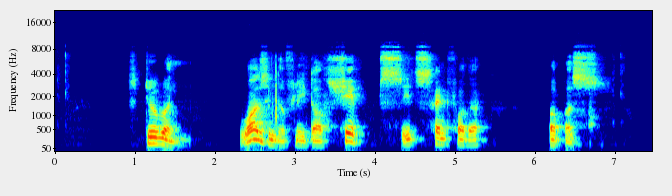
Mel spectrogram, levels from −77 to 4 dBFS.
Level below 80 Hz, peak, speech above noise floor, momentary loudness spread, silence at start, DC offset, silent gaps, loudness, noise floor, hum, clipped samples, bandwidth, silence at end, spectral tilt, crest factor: -62 dBFS; -2 dBFS; 59 dB; 13 LU; 0.95 s; under 0.1%; none; -18 LUFS; -77 dBFS; none; under 0.1%; 9.6 kHz; 0.65 s; -3.5 dB/octave; 18 dB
